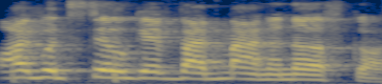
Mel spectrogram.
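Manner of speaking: normal talking voice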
